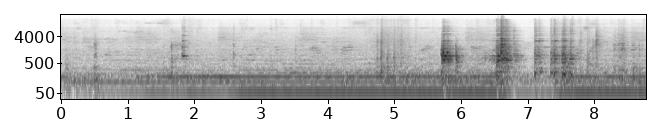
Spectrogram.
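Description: Bowl and cutlery clinking in a kitchen while eggs are prepared: a few sharp metallic clanks and scrapes stand out over a steady low hum and light handling noise.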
